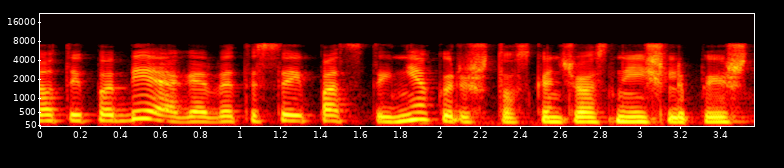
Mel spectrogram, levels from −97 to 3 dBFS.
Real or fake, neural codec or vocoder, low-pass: real; none; 7.2 kHz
